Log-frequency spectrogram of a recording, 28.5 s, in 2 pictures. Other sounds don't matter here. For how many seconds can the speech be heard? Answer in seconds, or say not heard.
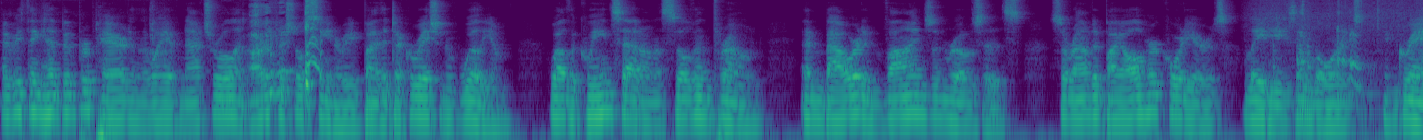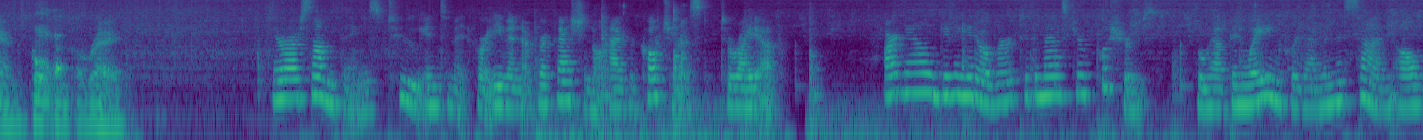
26 s.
